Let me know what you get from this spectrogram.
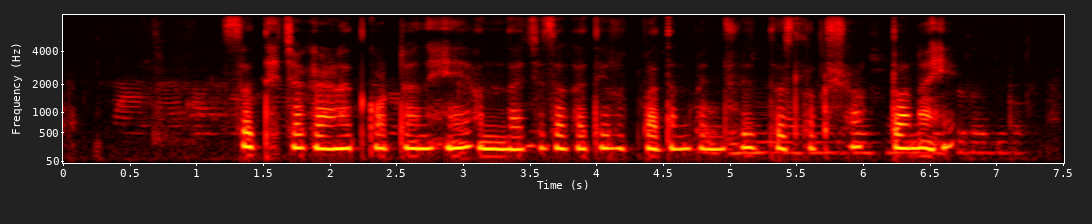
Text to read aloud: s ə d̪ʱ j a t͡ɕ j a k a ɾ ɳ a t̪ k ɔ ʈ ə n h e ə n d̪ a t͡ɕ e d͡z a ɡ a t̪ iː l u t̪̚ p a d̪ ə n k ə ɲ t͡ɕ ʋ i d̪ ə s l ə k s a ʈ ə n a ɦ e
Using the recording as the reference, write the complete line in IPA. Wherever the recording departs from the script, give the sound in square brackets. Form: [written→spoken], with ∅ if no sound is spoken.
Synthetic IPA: s ə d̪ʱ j a t͡ɕ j a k a ɾ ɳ a t̪ k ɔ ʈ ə n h e ə n d̪ a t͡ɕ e d͡z [a→ə] ɡ a t̪ iː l u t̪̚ p a d̪ ə n [k→p] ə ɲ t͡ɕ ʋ i d̪ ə s l ə k [s→ʂ] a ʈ ə n a ɦ e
